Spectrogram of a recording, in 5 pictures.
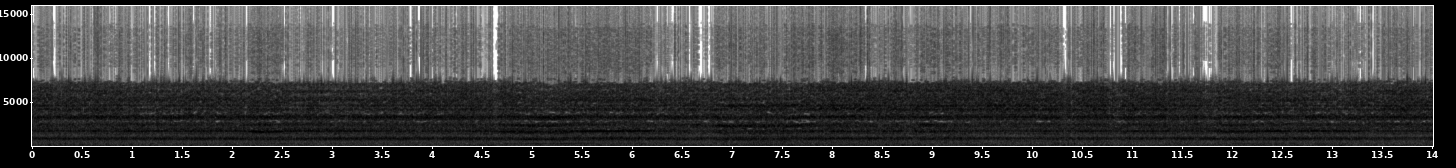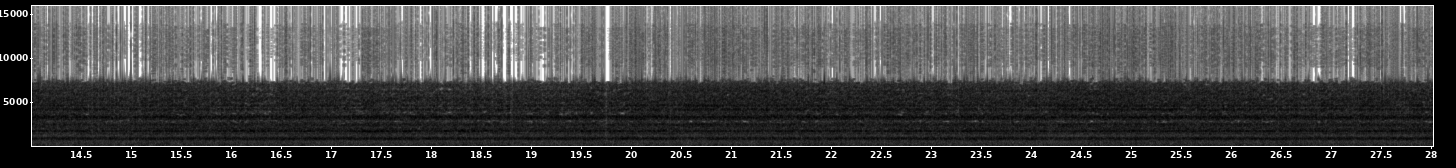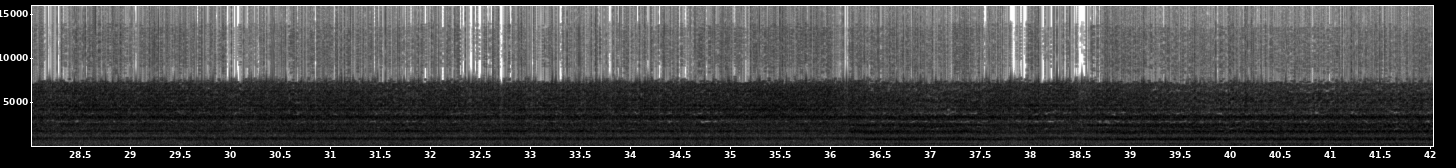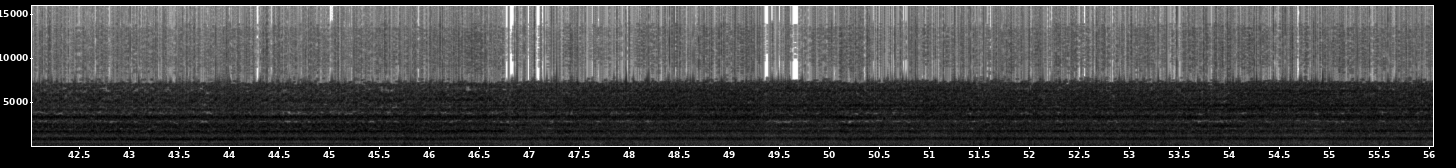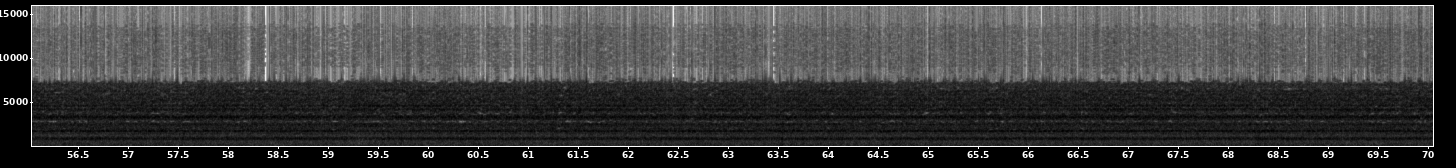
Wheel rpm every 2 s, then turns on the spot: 230, 230, 230, 220, 230, 230, 230, 230, 230, 230, 230, 230, 230, 230, 230, 230, 230, 230, 220, 210, 210, 210, 210, 220, 230, 230, 230, 230, 230, 230, 230, 230, 230, 230, 230.
none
